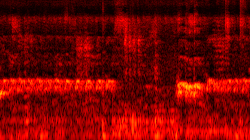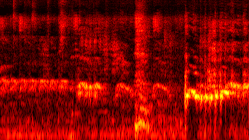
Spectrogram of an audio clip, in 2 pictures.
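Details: Singing zebra dove (perkutut) gives long, sustained, quavering trilled coos on a level pitch, separated by short pauses, ending in a louder wavering phrase; faint knocks and room noise behind.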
